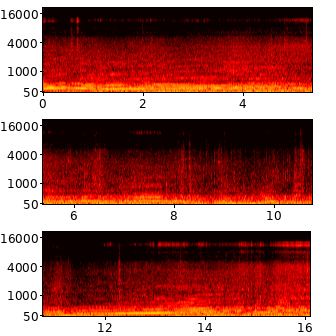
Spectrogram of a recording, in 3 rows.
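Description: Mazda MX-5's four-cylinder engine heard from inside the cabin under hard driving, its revs climbing and dropping several times as the driver accelerates, brakes and shifts, lowest around the middle.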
